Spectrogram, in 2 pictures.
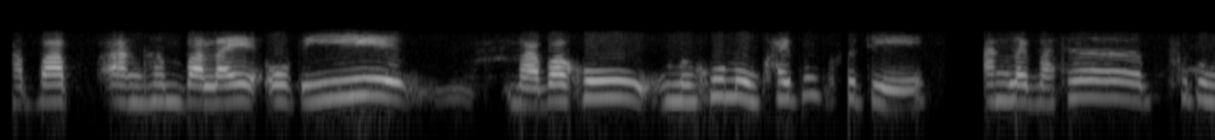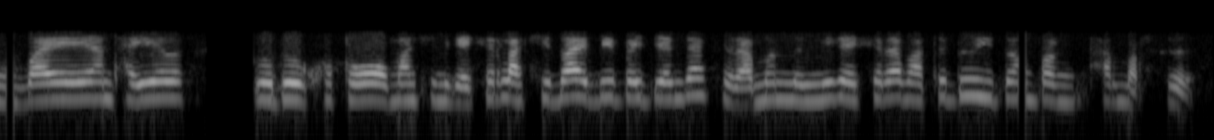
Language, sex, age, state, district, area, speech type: Bodo, female, 30-45, Assam, Udalguri, urban, conversation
